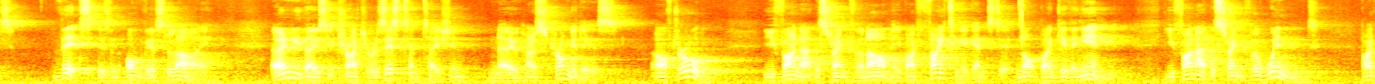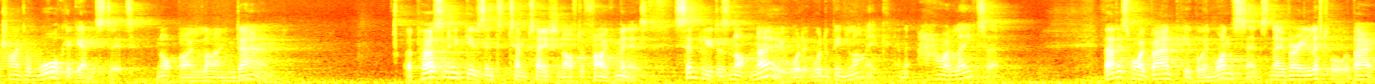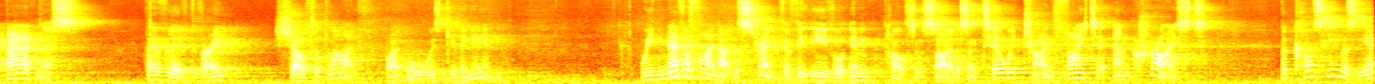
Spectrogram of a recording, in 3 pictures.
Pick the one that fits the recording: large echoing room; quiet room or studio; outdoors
large echoing room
